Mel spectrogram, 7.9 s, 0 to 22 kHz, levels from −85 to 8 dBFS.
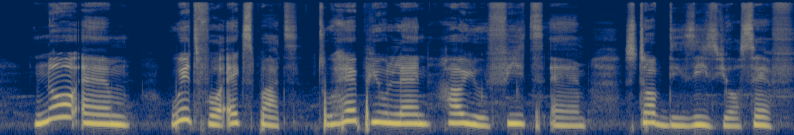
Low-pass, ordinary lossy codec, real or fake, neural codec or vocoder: none; none; real; none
